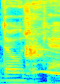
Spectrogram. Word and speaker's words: Doja Cat: Doja Cat. – Doja Cat.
